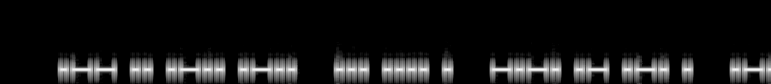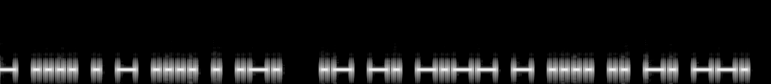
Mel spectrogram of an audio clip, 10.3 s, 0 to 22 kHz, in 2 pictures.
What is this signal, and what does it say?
Morse code, heard as a keyed tone, about 30 wpm, 700 Hz. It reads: WILL SHE CARE WHETHER ANYTHING
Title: Sentences from Top 1000 Words - Review Part 3 - 30wpm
